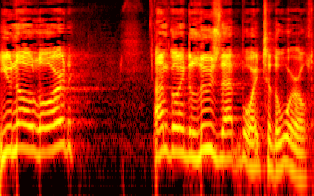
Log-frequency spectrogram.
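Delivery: put-on weepy, pleading voice. Speaker retelling a woman's prayer for a boy, imitating tearful praying. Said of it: "she prayed through her tears".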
